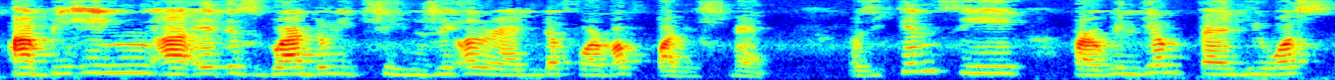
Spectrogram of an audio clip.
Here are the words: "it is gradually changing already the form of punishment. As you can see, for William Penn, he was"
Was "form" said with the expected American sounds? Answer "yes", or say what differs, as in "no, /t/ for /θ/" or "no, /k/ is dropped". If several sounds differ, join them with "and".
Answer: yes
